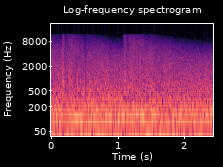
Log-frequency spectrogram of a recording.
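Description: Heavy artillery bombardment across the Gaza coastal enclave at night: a continuous roar of deep, rumbling explosions with sharp bursts standing out, loud and dense throughout, no voices.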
